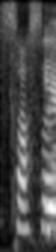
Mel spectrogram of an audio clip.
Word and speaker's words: sasaeng: Sasaeng. – Yeah, sasaeng. – Okay. Sasaeng. Okay, sasaeng. – It's uh, it's spelled S A S A E N G.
